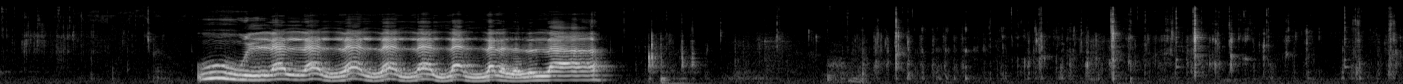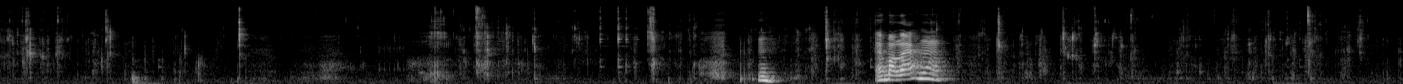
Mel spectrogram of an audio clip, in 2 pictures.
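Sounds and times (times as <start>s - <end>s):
person chewing and biting: 6.2s - 16.6s, 17.5s - 22.8s, 23.6s - 28.0s.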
